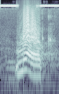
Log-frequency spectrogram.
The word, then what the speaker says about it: milk: by K milk health it is a dark l so what is this dark variety it is milk the tongue goes and touches the middle of the pallette the sound is slightly different that's called the dark L help milk health but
